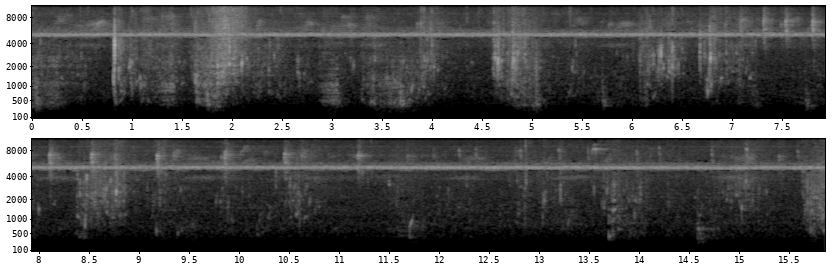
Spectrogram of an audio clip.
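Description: A wooden oar splashes and swishes through water in slow strokes.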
